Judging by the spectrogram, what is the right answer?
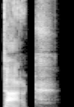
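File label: "targ", Polish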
